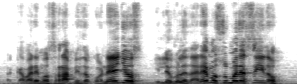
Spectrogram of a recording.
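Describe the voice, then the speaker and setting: High, gravelly excited gaming host. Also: male voice, racing, faint music behind. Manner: chatty, dramatic, talks to viewers and cries out at the game. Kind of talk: excited let's-play commentary.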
